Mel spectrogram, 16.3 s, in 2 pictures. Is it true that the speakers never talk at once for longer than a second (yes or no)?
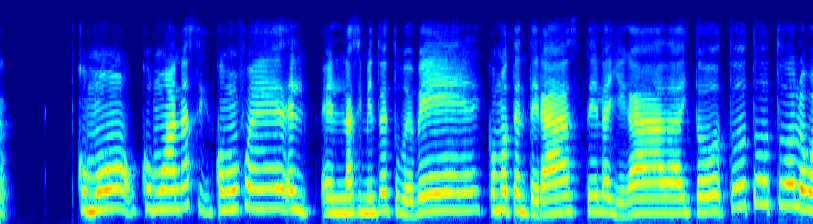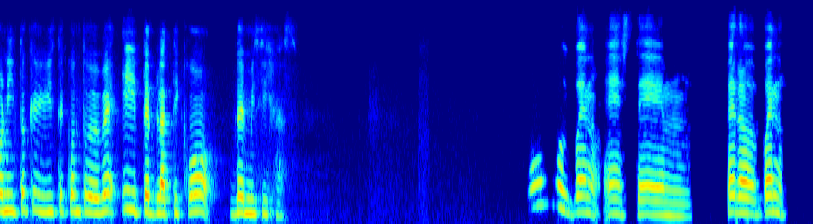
yes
